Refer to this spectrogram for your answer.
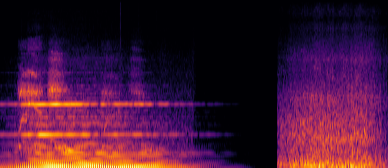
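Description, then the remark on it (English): A black minivan rumbles up outside a large modern building and slows, its engine droning before fading out. After a brief silence, a steady wash of outdoor street noise takes over. “A black minivan pulls up outside a large modern building,”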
